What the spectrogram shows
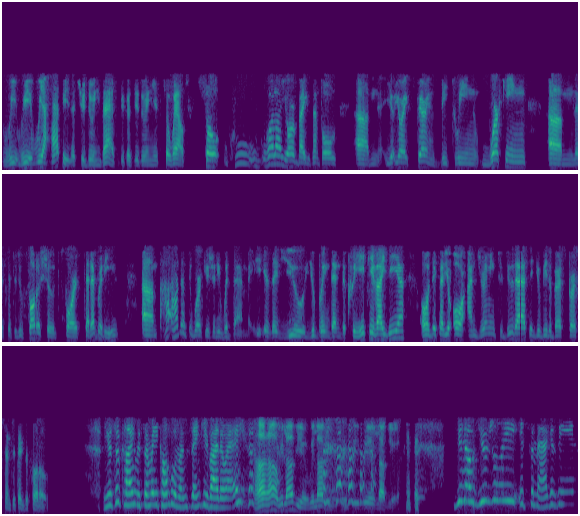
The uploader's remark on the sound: On the phone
